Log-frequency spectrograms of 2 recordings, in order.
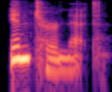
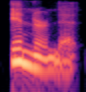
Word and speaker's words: internet: you can drop it same for number nine you will hear it with the t internet or without the t internet internet number ten professor professional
